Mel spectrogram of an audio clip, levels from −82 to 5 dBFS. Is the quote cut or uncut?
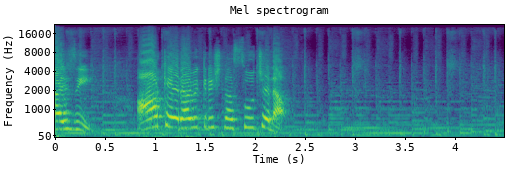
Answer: uncut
